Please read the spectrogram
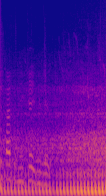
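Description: TVS Apache RTR motorcycle's single-cylinder four-stroke engine running at low revs with an even, rapid firing beat.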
